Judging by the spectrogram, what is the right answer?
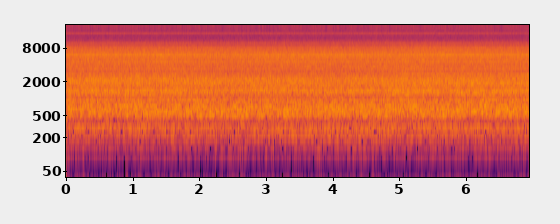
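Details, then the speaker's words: Hair dryer after motor replacement with an aftermarket motor, professional-grade salon dryer used for several years; second fan speed with heating, nearly 8 A draw: steady even airy rush, no rattles, surging or scraping, motor and fan smooth; repair successful, normal running. "także naprawa się powiodła"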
